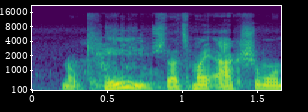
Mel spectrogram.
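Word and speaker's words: Kayj: Keys? No, Cage. That's my actual name. Seriously? Yes, seriously. It's not His spelled actual K-A-Y-J.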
